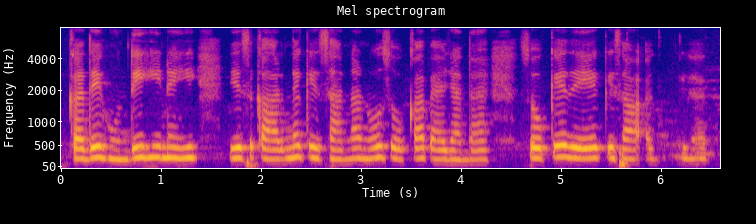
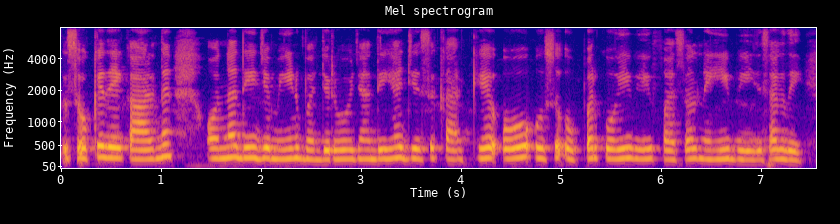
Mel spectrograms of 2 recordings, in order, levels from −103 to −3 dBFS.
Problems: constant background noise, background conversations at intervals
